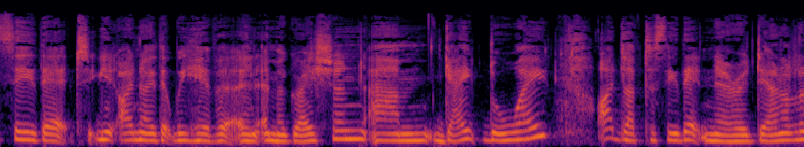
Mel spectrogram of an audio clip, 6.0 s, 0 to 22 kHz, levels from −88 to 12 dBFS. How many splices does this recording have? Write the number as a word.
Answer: zero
